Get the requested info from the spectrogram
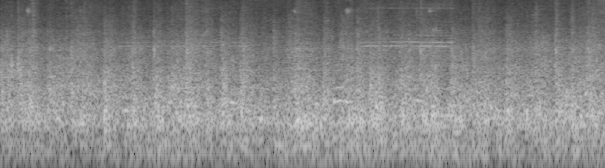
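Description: Rameswaram Express passenger coaches rolling slowly over a steel truss railway bridge, their wheels clattering over the rail joints. A faint thin wheel squeal comes in about five seconds in.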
